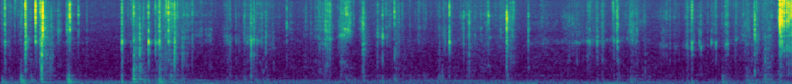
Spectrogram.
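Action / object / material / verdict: scrape / solid soap bar scraped with a blade / soap / none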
